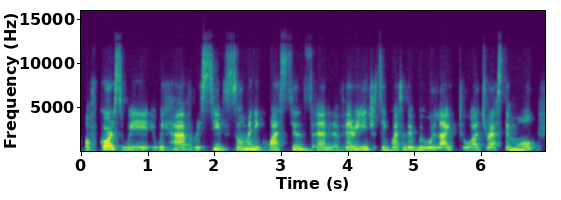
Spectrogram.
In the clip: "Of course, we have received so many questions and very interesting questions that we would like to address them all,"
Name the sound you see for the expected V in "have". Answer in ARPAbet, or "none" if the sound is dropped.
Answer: V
